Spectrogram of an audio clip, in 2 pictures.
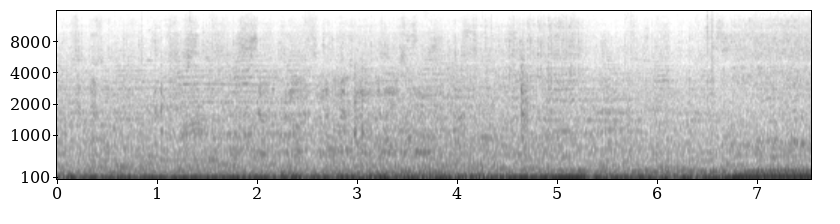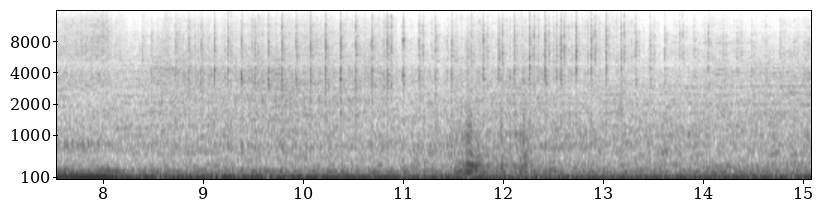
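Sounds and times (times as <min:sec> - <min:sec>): car engine running: 0:04.7 - 0:15.0.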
